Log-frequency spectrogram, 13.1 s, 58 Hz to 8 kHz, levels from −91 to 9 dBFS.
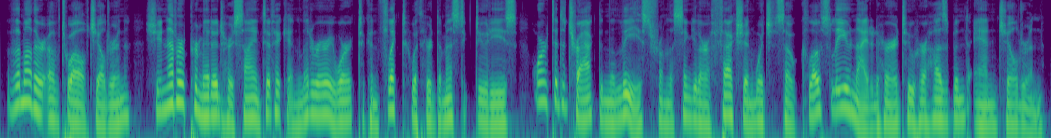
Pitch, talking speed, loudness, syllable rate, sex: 115 Hz, 180 wpm, -20 LUFS, 5.2 syllables/s, male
